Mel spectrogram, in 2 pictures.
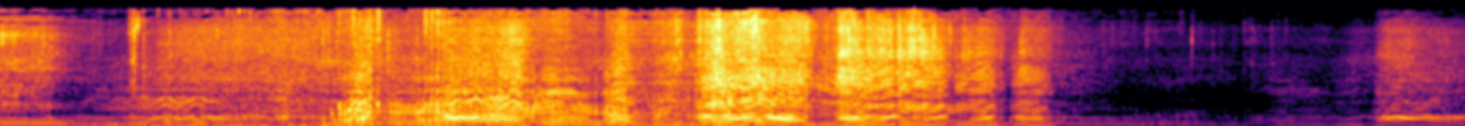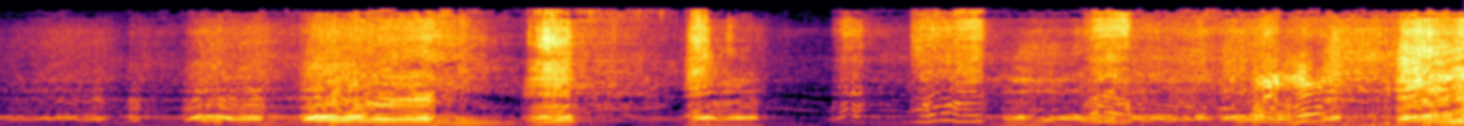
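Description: Motocross motorcycle engine on a dirt track, revving hard and rising in pitch through repeated acceleration bursts, with a brief lull mid-way before it roars again, loud and near.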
